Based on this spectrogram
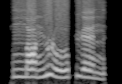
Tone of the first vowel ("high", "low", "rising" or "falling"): rising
